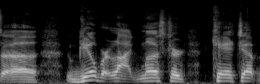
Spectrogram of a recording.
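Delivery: ordinary delivery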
